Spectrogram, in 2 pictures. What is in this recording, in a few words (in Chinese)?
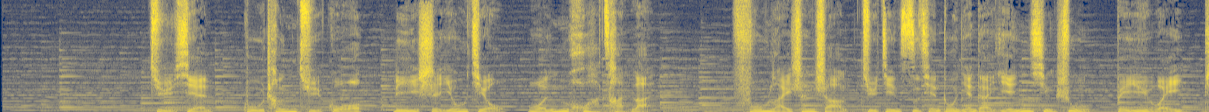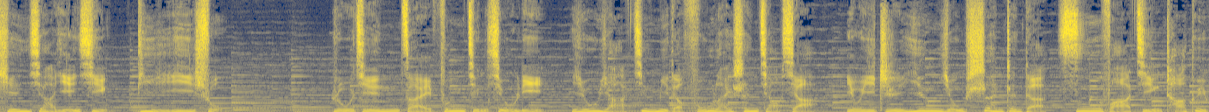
专题 司法队伍, 国语男声配音, 稳重专题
